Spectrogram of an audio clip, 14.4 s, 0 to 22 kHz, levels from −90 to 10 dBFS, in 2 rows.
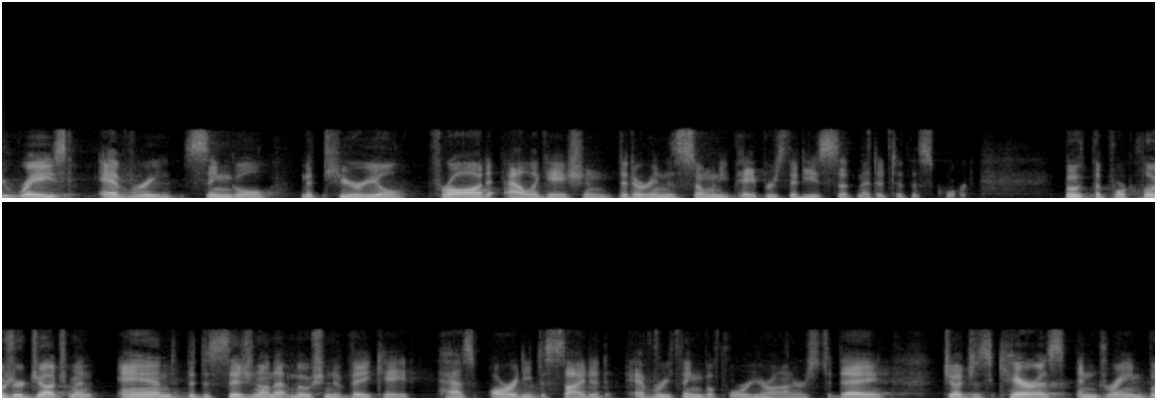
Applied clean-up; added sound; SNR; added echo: neural mask model RNNoise.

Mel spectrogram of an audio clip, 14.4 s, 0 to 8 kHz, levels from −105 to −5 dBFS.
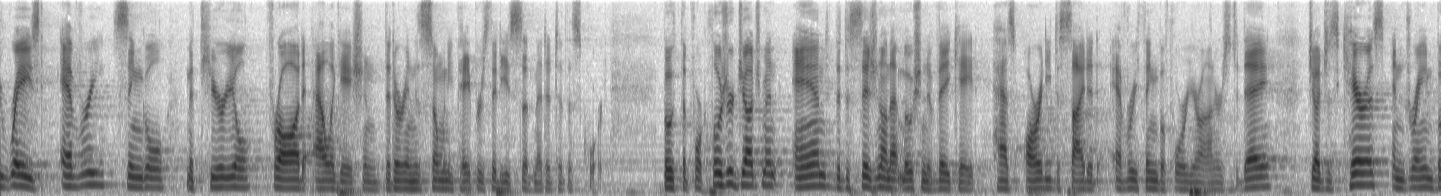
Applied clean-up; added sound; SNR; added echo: none; none; none; none.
